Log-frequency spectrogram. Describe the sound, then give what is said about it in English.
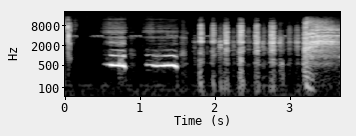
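A police dog gives two short, high whines, then pants in quick, steady bursts, ending with a brief rush of noise. “Oh, my God, a police dog.”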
